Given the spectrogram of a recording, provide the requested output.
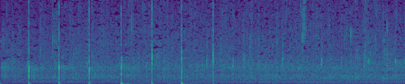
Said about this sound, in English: I want to give one more special thanks to our fathers this morning. So let's give all the fathers a round of applause.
